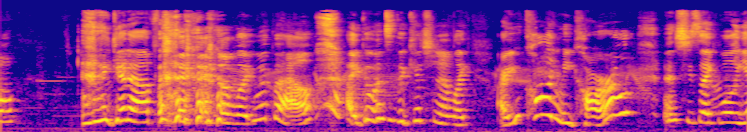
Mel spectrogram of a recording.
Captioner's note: laughing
